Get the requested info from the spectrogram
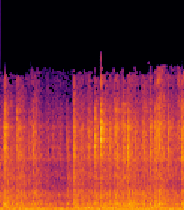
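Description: Live percussion ensemble playing: military snare drums with mallet percussion and a drum kit, over steady low sustained notes.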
